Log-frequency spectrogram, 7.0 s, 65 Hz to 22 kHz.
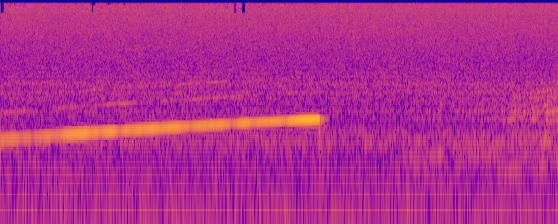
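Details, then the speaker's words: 1929 Victor RE-45 radio, amplifier and speaker check with a low-frequency sweep tone: steadily rising tone with a rough, buzzy edge and faint overtone; distortion suspected to come from the speaker, not confirmed. "boy oh boy oh boy ask not too good is it [Music] well I'm gonna guess that's the speaker doing that"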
